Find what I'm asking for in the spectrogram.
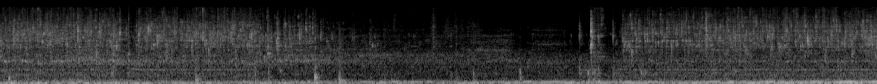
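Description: Warm water mixed with washing-up liquid flows steadily through a clogged Thetford toilet pump in a motorhome, making a continuous close splashing rush with scattered drips and gurgles throughout.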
